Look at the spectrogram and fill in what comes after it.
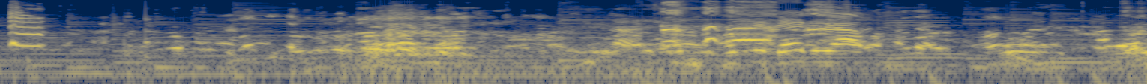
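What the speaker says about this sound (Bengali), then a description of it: "বুঝছো, চারদিকে শুধু মুরগাই মুরগা আছে" Roosters crowing repeatedly amid a dense outdoor crowd at the Agharpur Chandi mela, several overlapping calls rising over constant chatter and voices nearby.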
